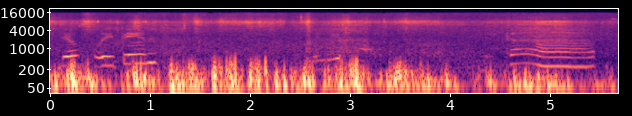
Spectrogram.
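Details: Five-week-old Small Munsterlander puppies from Jig's litter at Gosch Kennels: short high wavering whines early on, then a longer drawn-out whine sliding downward near the end, over busy thumping of small feet and scuffling.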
